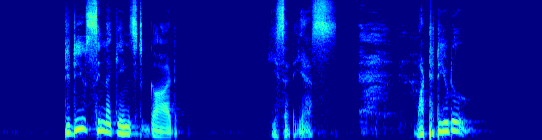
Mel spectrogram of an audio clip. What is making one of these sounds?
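A middle-aged man speaks emphatically into a microphone in bursts, heard through a loudspeaker.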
